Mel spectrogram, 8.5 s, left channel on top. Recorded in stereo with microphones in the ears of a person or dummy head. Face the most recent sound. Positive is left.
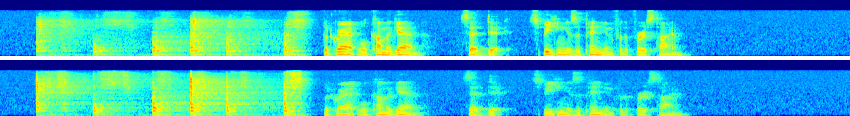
turn(degrees=65)  # may be behind; listen again after turning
